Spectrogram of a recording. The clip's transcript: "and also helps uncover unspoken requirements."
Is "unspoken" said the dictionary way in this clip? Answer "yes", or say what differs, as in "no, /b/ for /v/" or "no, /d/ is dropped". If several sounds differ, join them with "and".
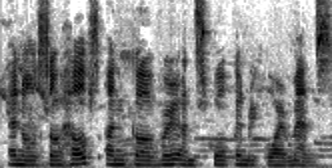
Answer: yes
